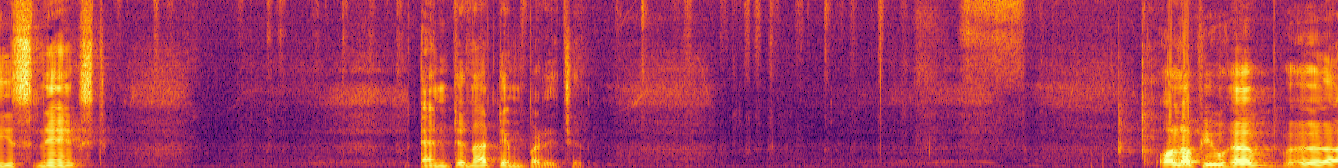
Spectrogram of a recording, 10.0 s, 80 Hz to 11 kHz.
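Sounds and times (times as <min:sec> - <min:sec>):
marker pen scratching on paper: 0:00.7 - 0:07.9.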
